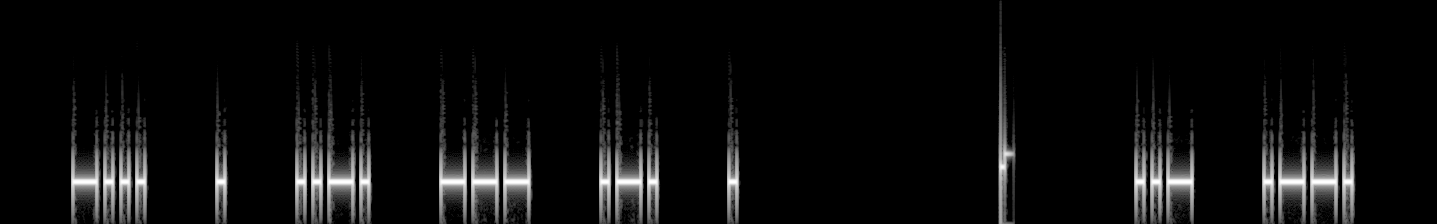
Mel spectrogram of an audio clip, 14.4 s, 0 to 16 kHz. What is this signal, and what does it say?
Morse code, heard as a keyed tone, about 15 wpm, spaced as for 9 wpm, 700 Hz. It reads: BEFORE UP
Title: 3x Character Spacing - Top 500 Words - 15wpm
